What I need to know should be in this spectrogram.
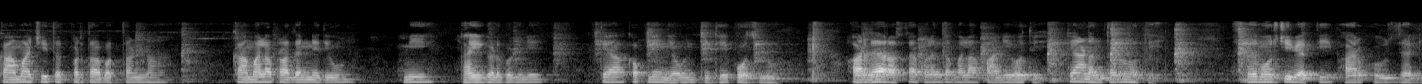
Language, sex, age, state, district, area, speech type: Marathi, male, 45-60, Maharashtra, Akola, rural, spontaneous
